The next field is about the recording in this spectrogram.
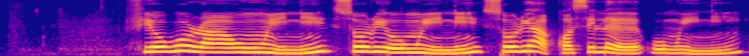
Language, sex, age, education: Yoruba, female, 30-45, tertiary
